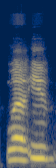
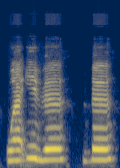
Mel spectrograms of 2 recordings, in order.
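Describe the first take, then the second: First: The final consonant stops cleanly without any bounce. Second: The final consonant is released with an echoing bounce. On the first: The speaker calls it right. "bacaannya sepatutnya dia akan jadi" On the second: The speaker calls it wrong. "jangan sampai ada the the pada huruf zal"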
